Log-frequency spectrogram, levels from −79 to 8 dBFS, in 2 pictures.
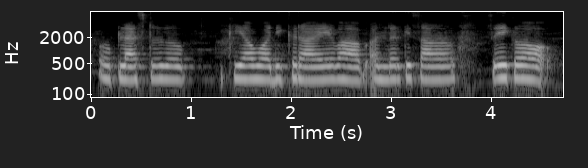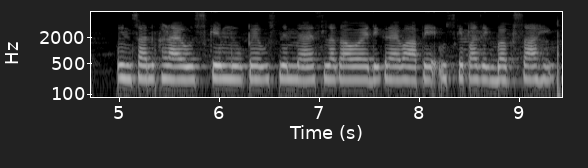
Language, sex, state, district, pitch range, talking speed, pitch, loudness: Hindi, female, Chhattisgarh, Raigarh, 215-230 Hz, 205 wpm, 220 Hz, -25 LUFS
